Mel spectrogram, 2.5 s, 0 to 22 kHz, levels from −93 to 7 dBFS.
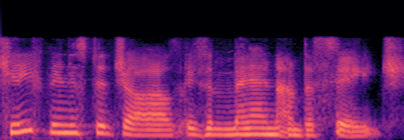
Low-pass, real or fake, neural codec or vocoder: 7.2 kHz; fake; codec, 16 kHz in and 24 kHz out, 0.6 kbps, FireRedTTS-2 codec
